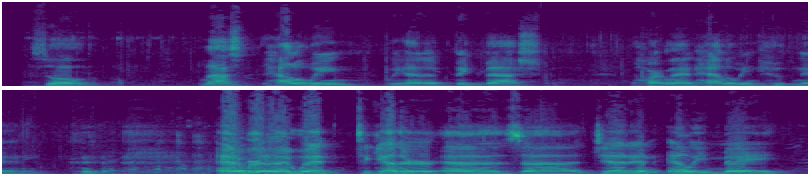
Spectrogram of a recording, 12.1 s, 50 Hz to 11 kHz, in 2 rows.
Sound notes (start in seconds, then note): 6.5 heh-heh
